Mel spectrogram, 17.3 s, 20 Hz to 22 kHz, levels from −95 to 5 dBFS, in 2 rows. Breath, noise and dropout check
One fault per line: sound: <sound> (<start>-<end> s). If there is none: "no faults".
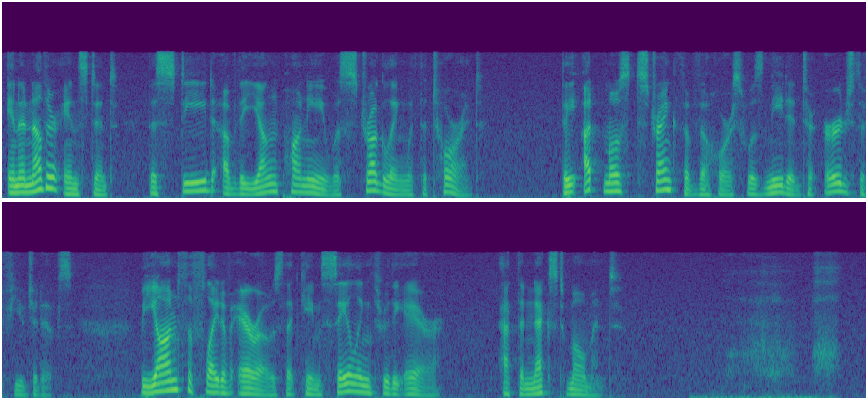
sound: breath (15.5-17.1 s)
